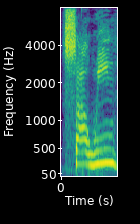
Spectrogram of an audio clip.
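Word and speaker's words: Samhain: know the real name I think was called saen is that the correct the correct pronunciation yeah in in the Celtic britishes yeah sa it's spelled s m ha a i n but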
